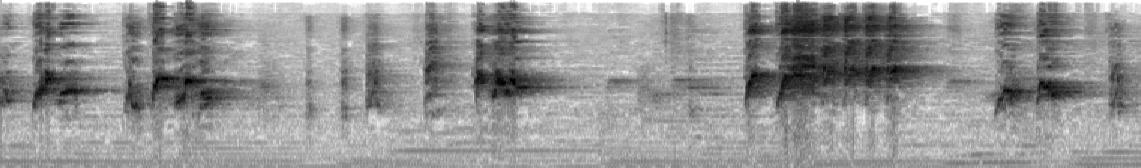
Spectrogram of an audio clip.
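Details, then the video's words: Red-whiskered bulbul giving a lure call for trapping and training: short liquid, chirpy phrases in irregular clusters, one louder rich chattering burst near the middle, with a faint steady hum. "Suara Pikat Merbah Jambul Buat Master"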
